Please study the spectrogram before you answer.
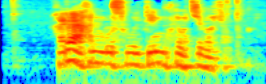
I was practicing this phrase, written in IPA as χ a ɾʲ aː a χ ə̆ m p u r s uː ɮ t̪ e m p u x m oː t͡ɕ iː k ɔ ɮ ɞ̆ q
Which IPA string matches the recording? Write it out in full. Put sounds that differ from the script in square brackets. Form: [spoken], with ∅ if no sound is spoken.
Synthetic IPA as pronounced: χ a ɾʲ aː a χ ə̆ [n] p u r s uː ɮ t̪ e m p u x [n] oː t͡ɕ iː k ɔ ɮ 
